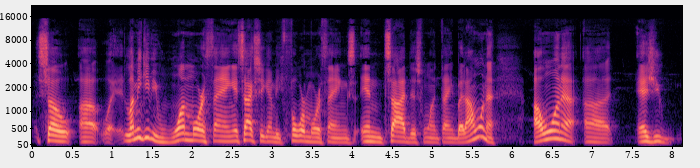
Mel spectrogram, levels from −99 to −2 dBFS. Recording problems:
none

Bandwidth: 15 kHz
